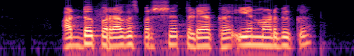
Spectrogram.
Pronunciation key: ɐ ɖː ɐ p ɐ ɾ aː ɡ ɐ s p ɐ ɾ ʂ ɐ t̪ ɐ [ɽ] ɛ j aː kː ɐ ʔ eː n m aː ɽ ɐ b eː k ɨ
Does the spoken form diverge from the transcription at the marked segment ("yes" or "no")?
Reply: no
